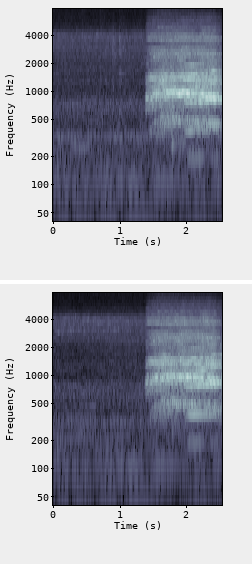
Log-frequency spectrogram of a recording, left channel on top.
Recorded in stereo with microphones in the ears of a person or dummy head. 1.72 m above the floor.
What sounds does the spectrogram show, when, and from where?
1.4 s a scream: 5° right (ahead or behind), 9 m; by 2.5 s centre (ahead or behind), 8 m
